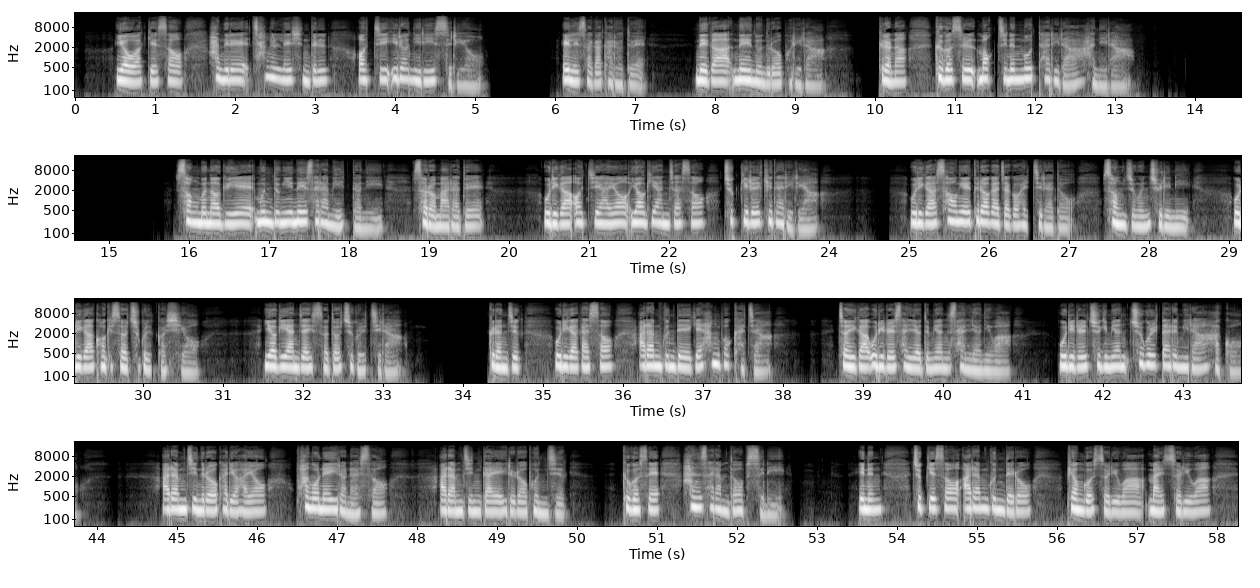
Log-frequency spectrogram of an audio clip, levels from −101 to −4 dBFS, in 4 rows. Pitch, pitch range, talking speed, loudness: 190 Hz, 165-205 Hz, 245 characters per minute, -22 LUFS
